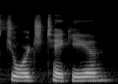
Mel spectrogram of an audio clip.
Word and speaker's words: George Takei: And they pronounce George Takei's name wrong.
